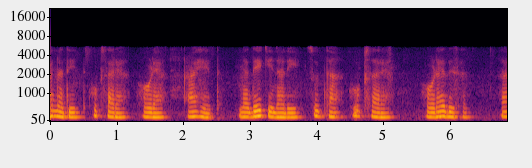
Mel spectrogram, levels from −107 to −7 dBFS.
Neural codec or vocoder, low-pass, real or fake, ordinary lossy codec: none; 5.4 kHz; real; none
